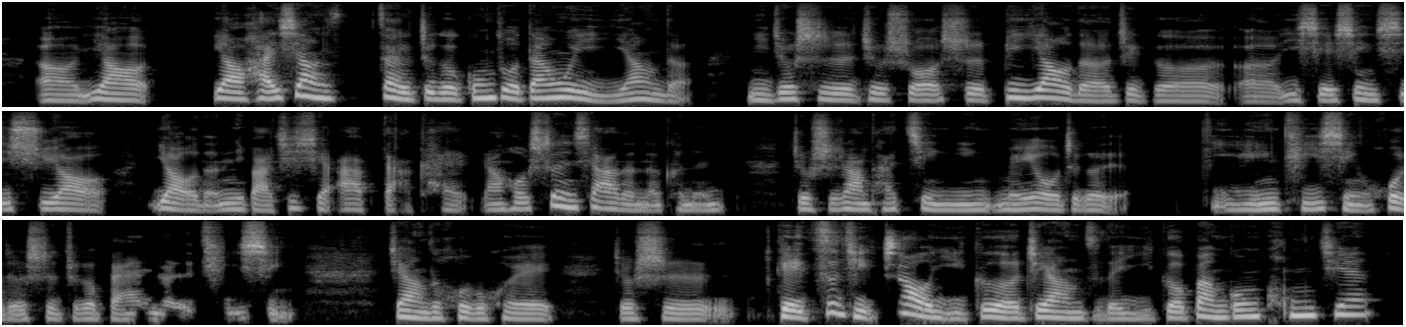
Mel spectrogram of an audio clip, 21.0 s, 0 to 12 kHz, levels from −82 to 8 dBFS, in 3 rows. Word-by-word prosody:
呃， 145 -1 -3
要 160 -1 +1 0.3
要 195 -4 +5
还 185 +1 +3
像 215 -4 +4 0.2
在 195 -7 +3
这 180 - 0
个 170 -2 +2
工 200 +4 +3
作 205 -4 +4
单 205 +2 +3
位 205 - +4
一 135 -5 -4
样 170 0 -2
的， 135 - -9 0.2
你 155 - -4
就 175 - +1
是 165 -4 -1
就 165 0 -4
说 150 -2 -2
是 155 -1 -3
必 205 +8 -1
要 205 -4 +4
的 135 -3 -3
这 150 +2 -6
个， 130 -3 -6
呃， 120 -2 -10
一 150 - -6
些 150 0 0
信 155 +1 +1
息 150 +1 0
需 160 0 +2
要 150 -3 -1 0.2
要 135 - +1
的， 125 - -7
你 150 +1 -2
把 130 -3 -1
这 175 +8 -7
些 - - -3
app 145 -1 -5
打 - - -9
开， 140 -3 -13
然 145 0 -6
后 160 0 -3
剩 210 +4 +2
下 170 -4 0
的 135 - -5
呢 120 - -6
可 130 - -10
能 135 +1 -6 0.3
就 155 - -2
是 145 0 -2
让 155 -2 0
它 150 +1 -8
静 135 -4 -2
音， 135 +1 -3
没 140 +2 -3
有 145 -3 +1
这 145 - -5
个 135 - -2
语 - - -12 0.4
音 140 +2 -3
提 155 +1 -4
醒 135 -7 +2
或 170 +3 +1
者 120 - -4
是 140 +2 -3
这 135 - -10
个 140 - -2
banner 135 0 -6
的 - - -10
提 140 - -7
醒。 - - +6 0.5
这 190 - +2
样 170 -3 +4
子 150 - -1
会 155 +1 -1
不 140 - -1
会 135 -3 -2 0.2
就 140 - -3
是 135 -1 -2 0.2
给 185 -5 +7
自 285 - +1
己 180 -8 +3
造 250 -10 +7
一 140 -4 -2
个 170 0 +5
这 180 - +4
样 160 -3 +3
子 - - -8
的 140 - -3
一 140 - -7
个 160 -2 +1
办 175 +1 +4
公 185 +2 +4
空 215 +4 +3
间。 240 +1 -1
150 Hz, 295 characters per minute, -24 LUFS, 140-175 Hz, 0.5 s, 给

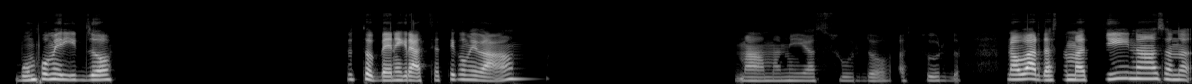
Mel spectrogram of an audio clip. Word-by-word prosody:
Buon 195 +3 -1
pomeriggio. 220 -2 0 2.3
Tutto 230 -1 -1
bene 185 +1 +2
grazie, 195 0 +1
a - - -25
te 230 - -5
come 225 -2 -3
va? 195 +6 -1 2.2
Mamma 170 0 -9
mia, 175 0 -13
assurdo, 170 - -19
assurdo. 180 0 -18 0.4
No, 230 -1 +3
guarda 235 -5 +5
stamattina 245 +6 +1
son 235 -3 -3
205 Hz, 85 wpm, -19 LUFS, 175-230 Hz, 2.3 s, guarda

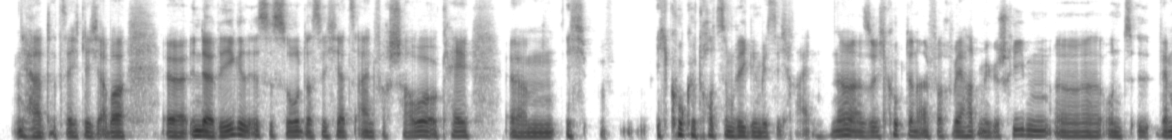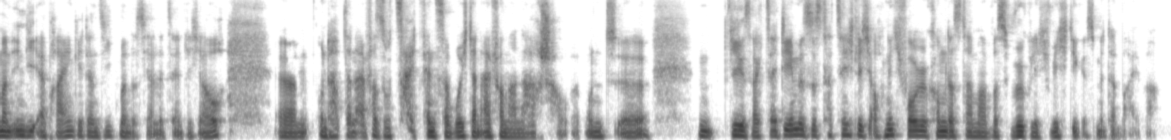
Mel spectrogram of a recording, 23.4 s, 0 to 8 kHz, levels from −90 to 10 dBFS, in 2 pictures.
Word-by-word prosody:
Ja, 85 -4 +2
tatsächlich. 85 +2 -1
Aber, 90 -1 +5 0.4
äh, 90 -1 +6
in 105 - +9
der 90 -4 +9
Regel 105 +3 +6
ist 105 -2 0
es 95 -2 0
so, 95 +1 +4
dass 90 -2 -1
ich 90 -2 -2
jetzt 95 -1 0
einfach 95 -1 -2
schaue 95 +2 +3
okay, 95 0 +1 0.4
ähm, 85 -1 +1
ich - - -5
w - - -11 0.5
ich - - -6
gucke - - +3
trotzdem 100 - -1
regelmäßig 90 -2 0
rein, 85 - -11
ne? 105 +1 +4
Also, 95 0 0
ich 95 - -4
gucke 115 -1 -1
dann 100 -1 0
einfach, 90 0 -3
wer 100 -1 +2
hat 95 - 0
mir 95 - -1
geschrieben? 105 +2 0
Äh. 90 0 0
Und, 95 0 -3
äh, 95 -3 -3
wenn 95 - 0
man 100 -1 +5
in 105 0 +2
die 100 0 0
App 95 - -5
reingeht, 100 +3 -3
dann 90 -1 -2
sieht 95 +2 -10
man 90 -3 -2
das 90 +1 -11
ja - - -7
letztendlich - - -8
auch, - - -1 0.5
ähm, 85 -1 -1
und - - -1
habe - - -4
dann - - -3
einfach - - -3
so 90 - -4
Zeitfenster, 85 -1 -1
wo 90 - +2
ich 90 - +1
dann - - +1
einfach 90 -1 +1
mal 80 -1 -2
nachschaue. 75 +1 -5
Und, 95 +1 -4
äh, 85 -1 -1 0.5
m 100 -2 0
wie 110 - +3
gesagt, 90 -3 +1
seitdem 110 +3 +2
ist 115 -5 0
es 110 -2 -2
tatsächlich 110 -1 -3
auch 95 - -6
nicht 115 0 +2
vorgekommen, 105 -2 +3
dass 100 -1 0
da 95 - -3
mal 85 -2 -2
was 85 +2 -5
wirklich 95 -4 0
Wichtiges 90 0 -5
mit - - -7
dabei - - -14
war. - - -21
95 Hz, 215 wpm, -23 LUFS, 90-100 Hz, 0.5 s, in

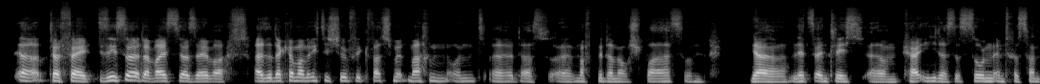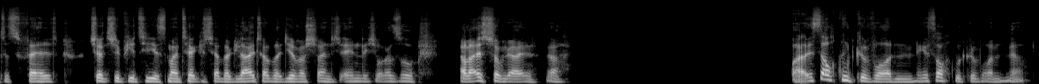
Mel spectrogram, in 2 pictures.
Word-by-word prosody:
Ja, - - +3
perfekt. 135 -2 +4
Siehst 175 +4 +1
du? 185 -3 +6
Da - - +3
weißt 150 0 +4
du - - +3
ja 150 - +5
selber 140 -2 +1 0.3
also, 150 0 +4
da 160 +1 +4
kann 180 +2 +1
man 160 -1 +2
richtig 170 0 -5
schön 165 -1 -1
viel 160 -2 -6
Quatsch 85 - -4
mit 85 - -5
machen. 150 0 -2
Und, 145 0 -10
äh, 140 -2 -3
das, 135 -1 -7
äh, 130 -1 -4
macht 140 +2 -7
mir 150 - -4
dann 135 -1 -1
auch 125 -2 -5
Spaß. 135 0 -4
Und, 130 -2 -10 0.5
ja, 125 -2 +5
letztendlich 135 -1 -1
ähm, 125 -2 -4
KI 150 +2 +2
das 130 -3 -3
ist - - -5
so 150 - +2
'n 145 -1 +1
interessantes 135 -1 -5
Feld. 135 0 +2 0.3
ChatGPT 145 -1 +1
ist 130 - +1
mein 135 -2 +4
täglicher 135 0 0
Begleiter, 135 +2 +2
bei 135 -2 -1
dir 135 0 +1
wahrscheinlich 130 0 -3
ähnlich 135 -1 -5
oder 140 0 -6
so, 140 -1 -5 0.4
aber 135 +3 +5
ist 160 -6 +5
schon 150 -4 +1
geil. 125 -3 0
Ja. 125 -3 -6 2.2
Ah, - - +3
ist 165 - +1
auch 215 - +3
gut 195 -4 +1
geworden. 130 -5 0
Ne, 145 +1 -8
ist 150 +4 -6
auch 160 -2 +1
gut 140 -3 -7
geworden. 135 +1 -7
Ja. - - -7
140 Hz, 190 wpm, -23 LUFS, 130-150 Hz, 2.2 s, du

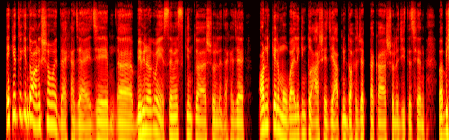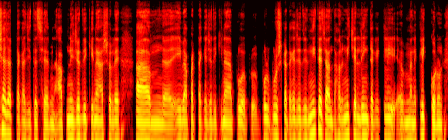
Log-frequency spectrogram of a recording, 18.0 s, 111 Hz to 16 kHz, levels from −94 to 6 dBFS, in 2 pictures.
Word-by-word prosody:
এক্ষেত্রে 275 +3 +4
কিন্তু 260 -1 +5
অনেক 195 +1 +1
সময় 200 -3 +2
দেখা 105 +3 -4
যায় 95 -2 -1 0.2
যে 110 0 +1 0.4
আ - - +4 0.3
বিভিন্ন 155 +5 +6
রকমের 155 -2 0
এসএমএস 130 +3 +2
কিন্তু 125 -2 -3 0.2
আসলে 105 -1 -4
দেখা 110 +2 -9
যায় 105 -1 +2 0.4
অনেকের 185 0 +5
মোবাইলে 120 +3 +1
কিন্তু 140 -2 -1 0.2
আসে। 105 +1 -2
যে 110 - 0
"আপনি 120 - -4
৳১০,০০০ 110 -1 -2
আসলে 105 0 -3
জিতেছেন 100 -1 -3 0.3
বা 120 - +5
৳২০,০০০ 145 -8 +2
জিতেছেন। 105 +1 -3 0.2
আপনি 115 +2 0
যদি 120 0 +2
কিনা 115 -1 0
আসলে 115 0 -1 0.5
আম 105 -1 +5 0.3
এ - - -2 0.2
এই 110 - 0
ব্যাপারটাকে 110 0 -3
যদি 110 0 -5
কিনা 105 -1 -1 0.2
পুর 110 -1 +1
পুর - - -5
পুর 120 0 +1
পুরস্কারটাকে 120 -1 -1
যদি 115 0 -3 0.2
নিতে 150 +2 +5
চান 110 - +5
তাহলে 115 0 -5
নিচের 130 0 +2
লিংকটাকে 115 -3 0
ক্লি 120 0 -1 0.2
এ - - -1
মানে 105 -1 -1
ক্লিক 130 -1 0
করুন।" 100 -1 +3
115 Hz, 175 wpm, -24 LUFS, 105-130 Hz, 0.5 s, বিভিন্ন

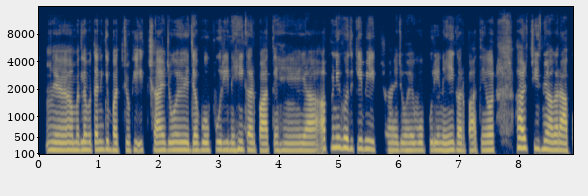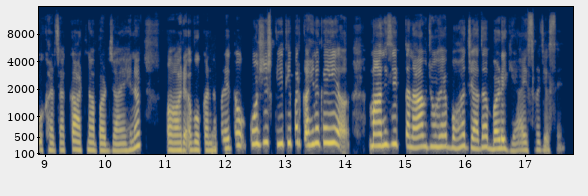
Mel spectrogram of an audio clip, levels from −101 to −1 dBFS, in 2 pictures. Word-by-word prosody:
न 185 -1 +1
मतलब 185 +1 0
होता 185 +1 -1
है - - +1
ना 195 - -3
कि 200 - -1
बच्चों 180 0 -4
की 175 -1 -6
इच्छाएँ 185 0 -2
जो 185 +1 -1
हैं 190 -1 +1
जब 180 0 -1
वो 180 0 +1
पूरी 185 -1 -2
नहीं 190 +2 -1
कर 185 -1 +1
पाते 175 0 +1
हैं 175 0 -4
या 175 0 +1 0.2
अपनी 245 +1 -1
खुद 235 -2 +3
की 220 -1 -2
भी 210 -1 -2
इच्छाएँ 180 -1 -6
जो 180 0 -4
हैं 180 0 -1
वो 180 - -1
पूरी 185 0 -2
नहीं 180 +1 0
कर 175 -1 -1
पाते 180 +1 -3
हैं 180 - -1
और 185 0 +2 0.4
हर 235 -1 +7
चीज़ 215 -3 -5
में 205 - +2
अगर 185 0 +2
आपको 185 +3 -3
खर्चा 180 0 -4
काटना 190 -2 +1
पड़ 170 -1 0
जाए 170 0 -4
है 190 - -3
ना? 270 +6 +2 0.5
और 185 0 +2
वो 190 - +1
करना 180 0 -2
पड़े 220 +2 0
तो 300 +6 0
कोशिश 340 +3 +2
की 335 +1 +4
थी 360 - +5
पर 370 -1 +3
कहीं 310 +2 +5
न 360 - +6
कहीं 360 -1 +7
अ, - - +1 0.4
मानसिक 295 +2 +5
तनाव 260 0 +5
जो 265 - 0
है 270 - +1
बहुत 255 +3 -1
ज़्यादा 240 +1 +1
बढ़ 220 +1 +5
गया 175 -4 -3
इस 175 -1 -9
वज़ह 190 -1 -8
से। 255 -2 -18
190 Hz, 230 wpm, -23 LUFS, 180-235 Hz, 0.5 s, हर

